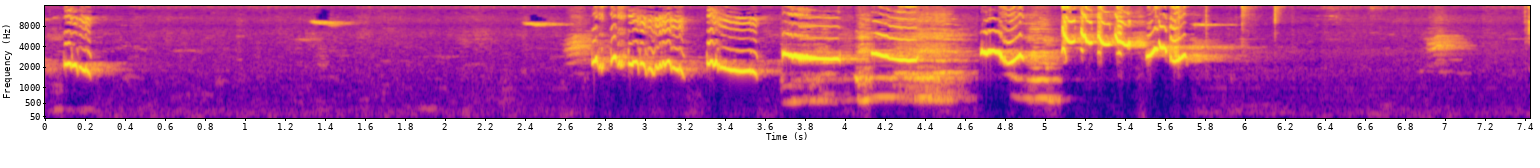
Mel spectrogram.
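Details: Song of the orange-headed thrush, played to prompt a silent or stressed bird: a short whistle, then a dense stretch of varied whistled phrases mixed with lower rasping notes and rising slurred whistles.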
